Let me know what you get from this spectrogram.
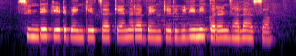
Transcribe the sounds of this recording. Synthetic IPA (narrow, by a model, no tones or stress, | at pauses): siɳɖekeʈbɛ̃ŋket͡sakænəɾabɛ̃ŋket̪ʋilinikəɾəɳd͡zʱalaəsa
